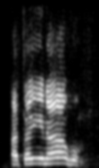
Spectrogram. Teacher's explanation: तय हरूफ लीन में से है, नरमी के साथ थोड़ा लंबा करना है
